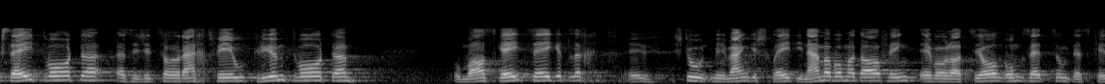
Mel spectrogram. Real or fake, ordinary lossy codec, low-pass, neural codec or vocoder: real; none; 5.4 kHz; none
